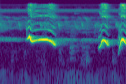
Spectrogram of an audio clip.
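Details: Trapping decoy call of a Black-throated laughingthrush: a long, steady whistle dropping at the end, followed by two short, rising-and-falling whistled notes.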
